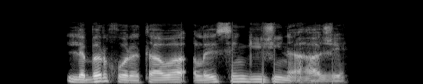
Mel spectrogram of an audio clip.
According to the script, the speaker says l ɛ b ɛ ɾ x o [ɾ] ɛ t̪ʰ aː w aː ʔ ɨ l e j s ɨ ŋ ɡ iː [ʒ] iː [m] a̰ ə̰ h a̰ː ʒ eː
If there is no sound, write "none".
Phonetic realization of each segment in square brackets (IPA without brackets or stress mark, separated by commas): ɾ, ʒ, n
